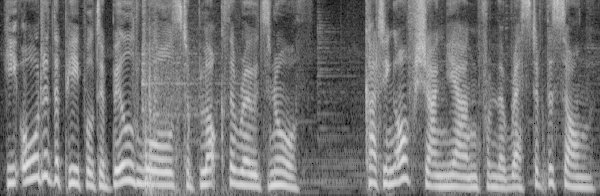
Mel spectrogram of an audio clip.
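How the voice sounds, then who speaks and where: A woman giving measured, formal scripted narration in the style of a historical documentary for a game. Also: mid-range voice, a little mellow. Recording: music behind the voice. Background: background music.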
